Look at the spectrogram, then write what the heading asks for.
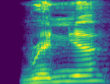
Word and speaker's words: Rinya: Is that Kenya or Rinya? Rinya Nakamura, stud.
